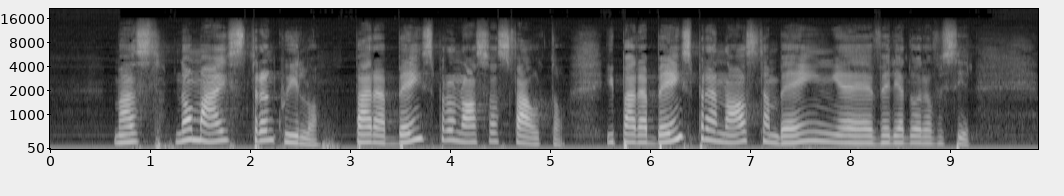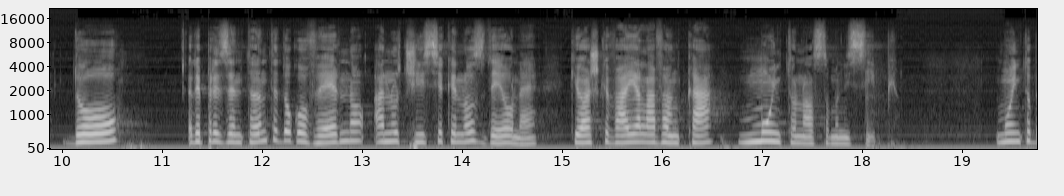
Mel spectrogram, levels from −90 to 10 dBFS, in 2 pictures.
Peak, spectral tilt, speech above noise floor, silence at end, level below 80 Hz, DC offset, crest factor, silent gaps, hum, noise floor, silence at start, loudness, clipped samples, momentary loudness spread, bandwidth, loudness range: -2 dBFS; -3.5 dB/octave; 21 dB; 0 s; -38 dBFS; under 0.1%; 18 dB; none; 60 Hz at -40 dBFS; -41 dBFS; 0 s; -19 LUFS; under 0.1%; 14 LU; 16.5 kHz; 3 LU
